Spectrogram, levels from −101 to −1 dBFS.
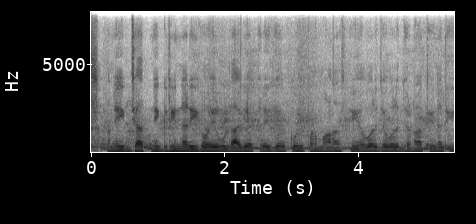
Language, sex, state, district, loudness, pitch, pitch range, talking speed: Gujarati, male, Gujarat, Gandhinagar, -16 LUFS, 130 Hz, 125-135 Hz, 155 wpm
